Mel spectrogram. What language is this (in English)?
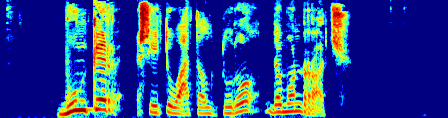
Catalan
